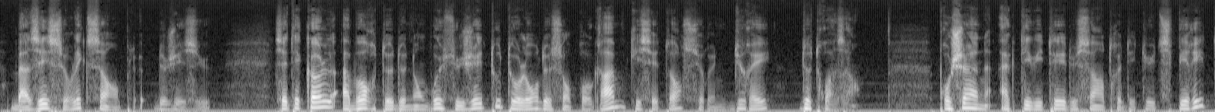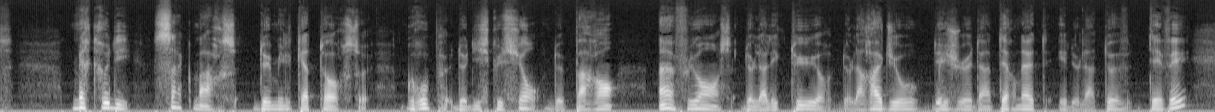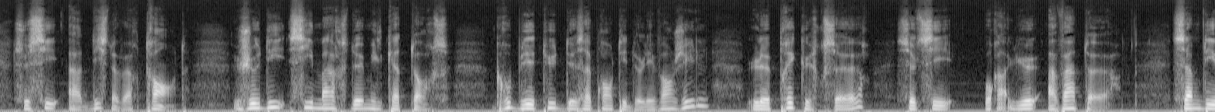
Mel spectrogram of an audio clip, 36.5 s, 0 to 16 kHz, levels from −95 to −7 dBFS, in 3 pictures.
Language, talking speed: French, 125 wpm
